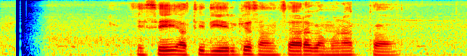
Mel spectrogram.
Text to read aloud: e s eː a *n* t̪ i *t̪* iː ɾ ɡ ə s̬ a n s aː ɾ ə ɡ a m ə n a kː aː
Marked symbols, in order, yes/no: no, no

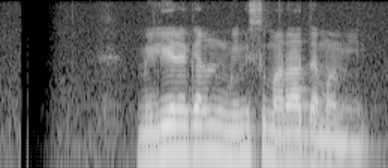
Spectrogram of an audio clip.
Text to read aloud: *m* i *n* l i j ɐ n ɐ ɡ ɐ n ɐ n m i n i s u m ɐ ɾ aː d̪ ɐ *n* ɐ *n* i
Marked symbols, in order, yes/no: yes, no, no, no

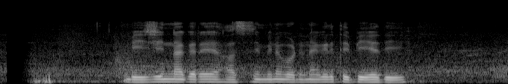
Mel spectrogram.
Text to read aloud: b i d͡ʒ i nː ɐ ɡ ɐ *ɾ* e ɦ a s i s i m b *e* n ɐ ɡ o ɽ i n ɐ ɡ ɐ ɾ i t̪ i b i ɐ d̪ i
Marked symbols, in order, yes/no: yes, no

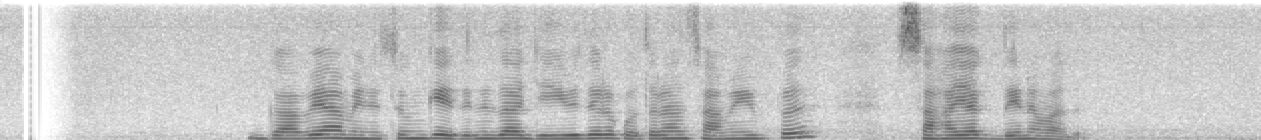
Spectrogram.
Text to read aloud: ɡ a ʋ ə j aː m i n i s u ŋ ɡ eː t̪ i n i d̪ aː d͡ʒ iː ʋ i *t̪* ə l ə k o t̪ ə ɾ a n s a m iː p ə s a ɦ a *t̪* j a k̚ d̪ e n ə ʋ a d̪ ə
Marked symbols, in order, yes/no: yes, no

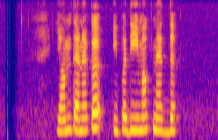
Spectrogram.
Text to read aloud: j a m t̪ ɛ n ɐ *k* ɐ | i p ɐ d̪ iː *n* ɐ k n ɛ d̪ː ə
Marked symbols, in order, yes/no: yes, no

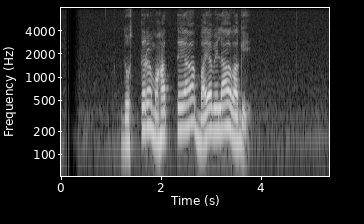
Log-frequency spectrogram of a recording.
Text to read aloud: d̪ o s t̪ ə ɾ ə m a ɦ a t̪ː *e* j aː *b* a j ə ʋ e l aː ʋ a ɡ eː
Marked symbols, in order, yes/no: yes, yes

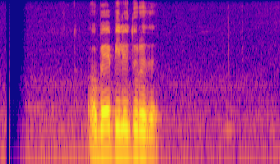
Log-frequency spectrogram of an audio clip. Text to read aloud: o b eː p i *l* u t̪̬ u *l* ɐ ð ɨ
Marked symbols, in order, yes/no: yes, no

